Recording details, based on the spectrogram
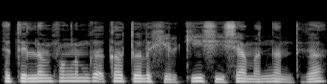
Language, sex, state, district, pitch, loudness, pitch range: Wancho, male, Arunachal Pradesh, Longding, 140 Hz, -17 LUFS, 130-150 Hz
